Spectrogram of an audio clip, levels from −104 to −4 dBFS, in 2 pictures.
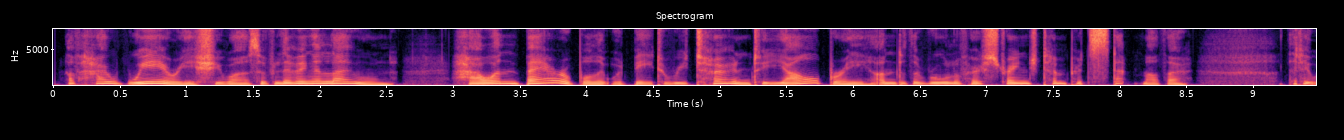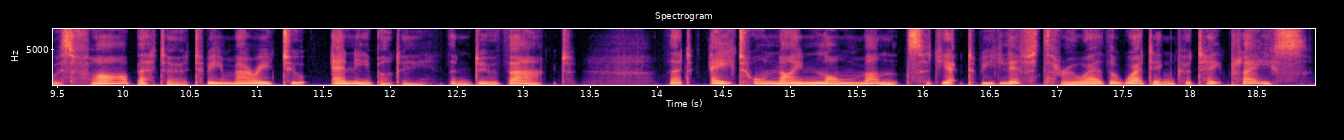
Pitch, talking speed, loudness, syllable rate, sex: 200 Hz, 180 wpm, -19 LUFS, 5.0 syllables/s, female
